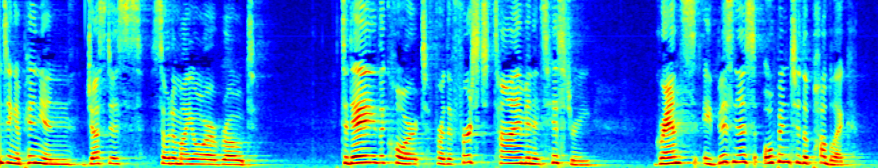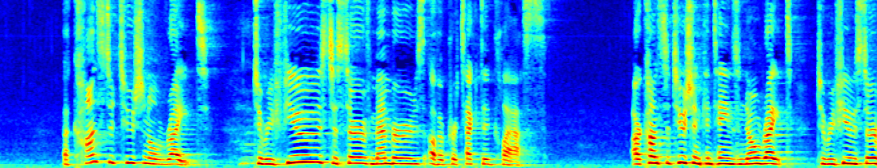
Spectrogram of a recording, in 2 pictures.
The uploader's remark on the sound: Sermon preached at RCHP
